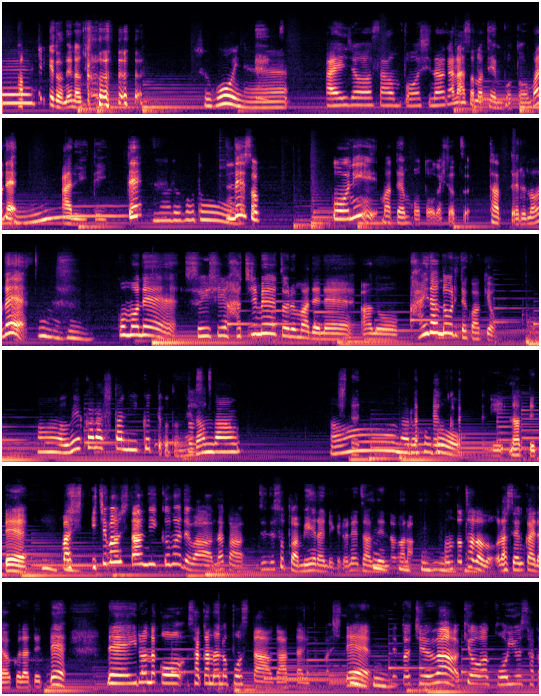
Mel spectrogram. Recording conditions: drop-outs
